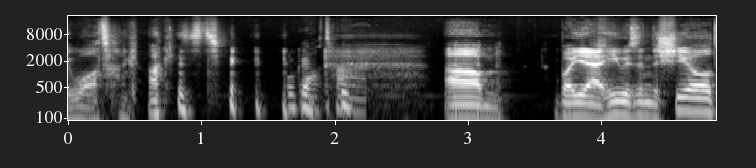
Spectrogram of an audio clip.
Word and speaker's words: Walton: his name Walton gogins that's how his name said yeah that's Walton said W no it's w it's literally walon um but yeah he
